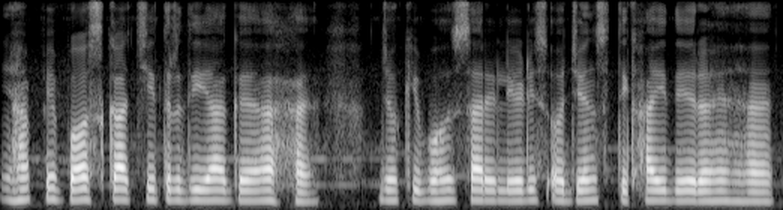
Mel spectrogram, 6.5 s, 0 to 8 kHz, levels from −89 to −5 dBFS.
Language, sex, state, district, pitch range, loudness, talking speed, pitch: Hindi, male, Jharkhand, Palamu, 140-150 Hz, -19 LUFS, 175 wpm, 145 Hz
